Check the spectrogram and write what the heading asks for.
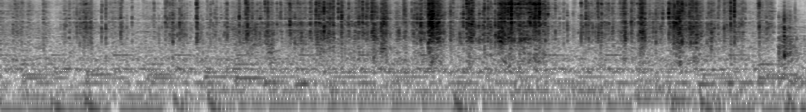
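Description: Paper wrapping around a plant cutting rustling and crinkling as it is handled and unwrapped, with faint music underneath.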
